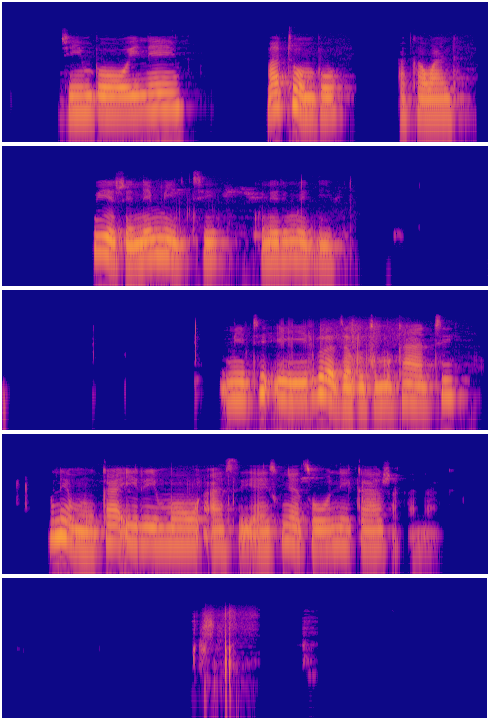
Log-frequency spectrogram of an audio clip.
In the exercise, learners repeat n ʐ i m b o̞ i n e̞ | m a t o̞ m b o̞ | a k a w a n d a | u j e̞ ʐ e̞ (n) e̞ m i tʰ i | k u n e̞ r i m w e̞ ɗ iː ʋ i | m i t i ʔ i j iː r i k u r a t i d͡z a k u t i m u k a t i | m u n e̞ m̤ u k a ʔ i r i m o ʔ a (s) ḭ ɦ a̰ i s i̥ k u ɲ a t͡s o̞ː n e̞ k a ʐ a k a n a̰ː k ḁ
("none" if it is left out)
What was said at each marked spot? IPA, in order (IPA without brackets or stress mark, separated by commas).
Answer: n, s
